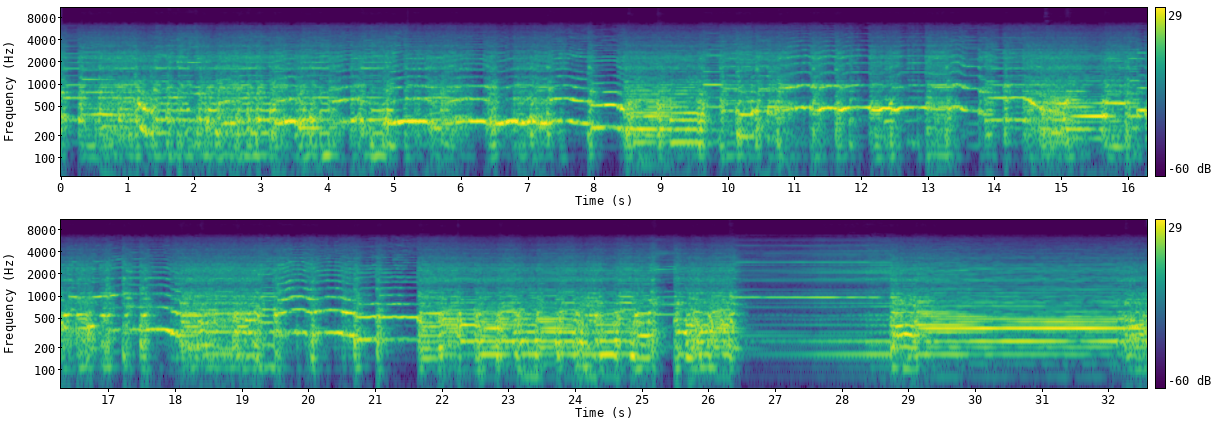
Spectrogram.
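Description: Electric guitar playing a blues solo: held notes with string bends, broken up by quick runs of short notes, and a sustained chord near the end.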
